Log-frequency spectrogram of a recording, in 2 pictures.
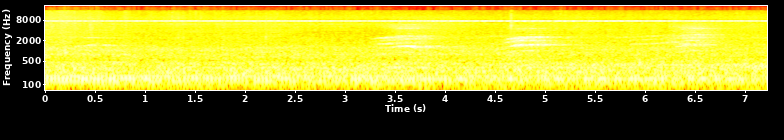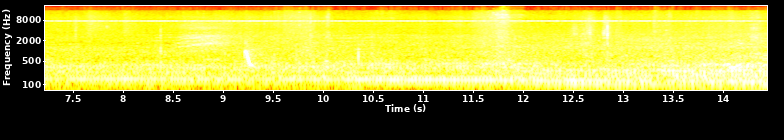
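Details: Baby temple monkeys in a troop in Cambodia play happily, giving faint, high squeaks in short clusters of two or three, some wavering like a mewing kitten, over a constant low hum and thin steady whine.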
